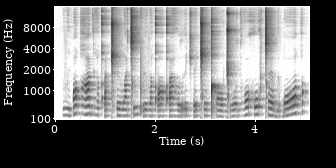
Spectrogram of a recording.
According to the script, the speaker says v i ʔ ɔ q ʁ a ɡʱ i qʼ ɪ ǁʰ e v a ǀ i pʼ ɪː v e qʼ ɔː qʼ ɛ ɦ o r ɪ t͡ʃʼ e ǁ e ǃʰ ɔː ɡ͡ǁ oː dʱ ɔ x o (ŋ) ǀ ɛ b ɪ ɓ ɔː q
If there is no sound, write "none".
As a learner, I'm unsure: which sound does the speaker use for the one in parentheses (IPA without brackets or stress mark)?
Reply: x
